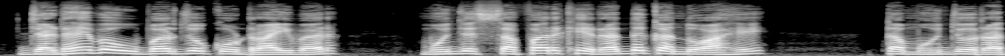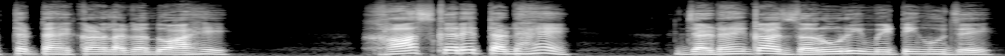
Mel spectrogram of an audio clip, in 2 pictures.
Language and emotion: Sindhi, angry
